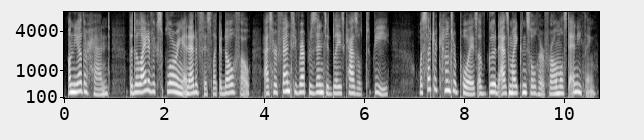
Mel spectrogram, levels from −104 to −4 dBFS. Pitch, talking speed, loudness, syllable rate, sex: 240 Hz, 185 wpm, -18 LUFS, 6.1 syllables/s, female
